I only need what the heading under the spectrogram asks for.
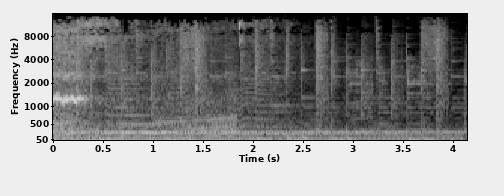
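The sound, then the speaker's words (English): A car engine roars loudly as tires screech sharply at the start, the car being stolen and driven off, accelerating hard and pulling away with a sustained, rumbling growl. “I think somebody just stole my car.”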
